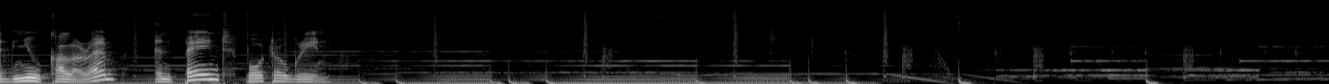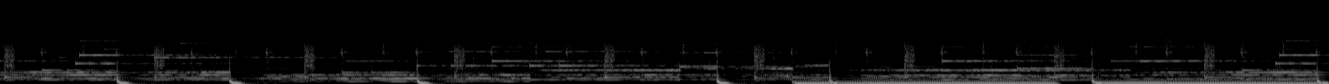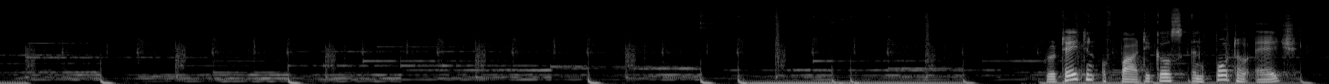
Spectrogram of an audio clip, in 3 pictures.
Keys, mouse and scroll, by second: 1.2-2.3 middle drag, 2.5 shift+a, 7.4-11.6 drag, 12.3-14.5 drag, 15.5-17.8 drag, 23.7-26.0 drag, 30.4 click, 32.0-33.4 drag, 34.6 click, 36.1-38.8 middle drag, 38.8-39.8 drag.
